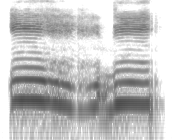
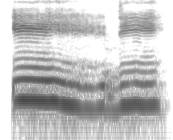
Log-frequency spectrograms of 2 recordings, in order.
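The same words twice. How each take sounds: The two takes are said the same way.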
